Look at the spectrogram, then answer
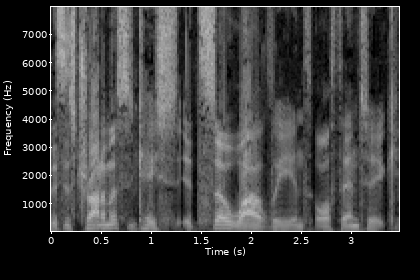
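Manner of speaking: exaggerated American accent. Trying out accents with a partner, introducing tronimus in a stereotypical american accent. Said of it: "stereotyping American accent".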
